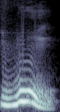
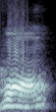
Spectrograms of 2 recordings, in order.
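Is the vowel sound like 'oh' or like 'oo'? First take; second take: oo; oh. First: The vowel sounds like 'oo'. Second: The vowel sounds like 'oh'. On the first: The speaker calls it right. "हल्का सा ऊ का pronunciation देता है" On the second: The speaker calls it wrong. "It's not"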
